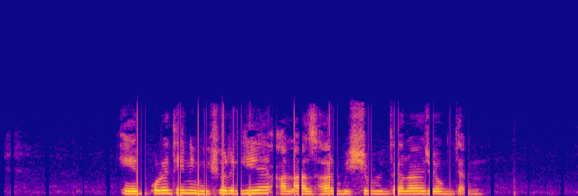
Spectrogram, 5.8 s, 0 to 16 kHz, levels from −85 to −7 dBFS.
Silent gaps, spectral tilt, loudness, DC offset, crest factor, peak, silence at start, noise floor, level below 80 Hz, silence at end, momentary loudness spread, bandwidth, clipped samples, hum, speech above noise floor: none; -5.5 dB/octave; -17 LUFS; under 0.1%; 16 dB; -2 dBFS; 1.2 s; -58 dBFS; -50 dBFS; 1 s; 7 LU; 8 kHz; under 0.1%; none; 42 dB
